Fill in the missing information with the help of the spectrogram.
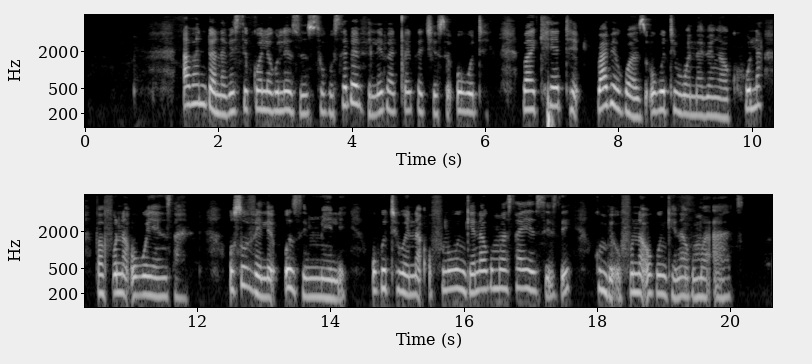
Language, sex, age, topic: North Ndebele, female, 18-24, health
